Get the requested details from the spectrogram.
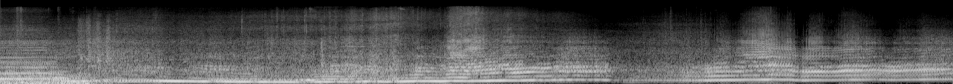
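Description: A rally car engine revs and whines as the car passes by outside.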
